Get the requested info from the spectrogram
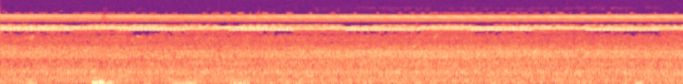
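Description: Faint, steady high-pitched insect chorus, one layer swelling in a slow regular pulse, over a quiet hiss of open-air background.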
